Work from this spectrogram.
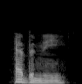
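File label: "ebony", English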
